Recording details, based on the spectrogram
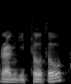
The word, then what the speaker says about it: Rangitoto: That's how you say it, Rangitoto.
